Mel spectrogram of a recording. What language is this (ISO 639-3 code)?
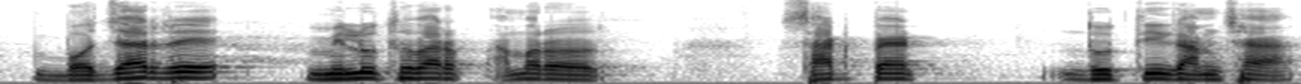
ori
